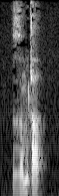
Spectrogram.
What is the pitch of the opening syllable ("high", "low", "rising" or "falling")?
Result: rising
